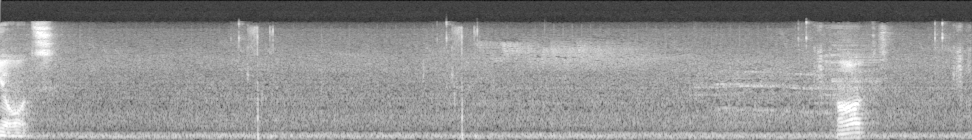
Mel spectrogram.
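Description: A man speaks briefly into a nearby microphone.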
